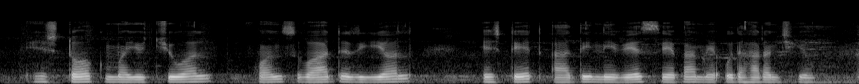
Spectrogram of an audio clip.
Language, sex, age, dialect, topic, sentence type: Maithili, male, 25-30, Eastern / Thethi, banking, statement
